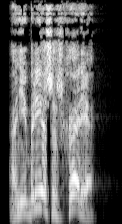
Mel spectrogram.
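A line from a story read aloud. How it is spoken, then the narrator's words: Shouted. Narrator (Russian): крикнул он сторожу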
